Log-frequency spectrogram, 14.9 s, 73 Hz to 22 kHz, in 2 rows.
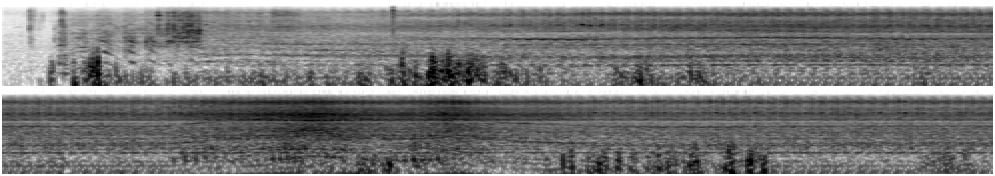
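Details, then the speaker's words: VAG 1.8T turbo engine with intermittent misfires, power loss and new spark plugs already fitted: it catches into an uneven, lumpy idle with irregular stumbles, not firing on all cylinders with unburned fuel smell; owner suspects the ignition coils. "so that's else you could hear it was running roughly I'm not firing quickly on all cylinders"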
